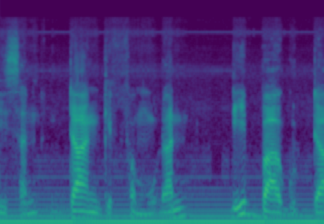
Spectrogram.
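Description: A loud, steady low electrical mains hum in the audio feed, with a man's voice speaking into podium microphones over it in short stretches.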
